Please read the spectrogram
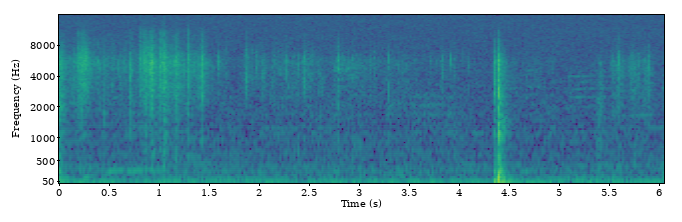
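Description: A foil Panini Select football card pack being torn open, its wrapper crinkling and crackling in the first second or so, then handled quietly. A single sharp knock, the loudest sound, about four seconds in.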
